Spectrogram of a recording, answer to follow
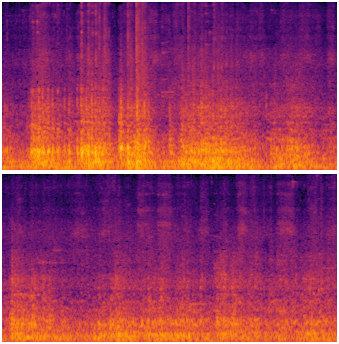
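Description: Outdoor ambience of a busy pedestrian shopping street: passers-by talking, over an uneven low rumble that is loudest in the first three seconds.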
